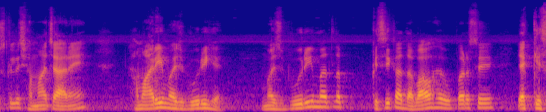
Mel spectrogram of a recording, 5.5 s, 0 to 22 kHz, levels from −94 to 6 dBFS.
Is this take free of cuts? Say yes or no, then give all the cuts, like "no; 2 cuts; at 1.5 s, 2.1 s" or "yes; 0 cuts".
yes; 0 cuts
